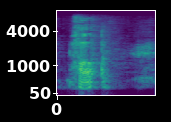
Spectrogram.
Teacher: no aspirate on the pu there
